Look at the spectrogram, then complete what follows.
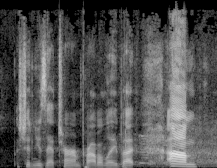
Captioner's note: laughing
